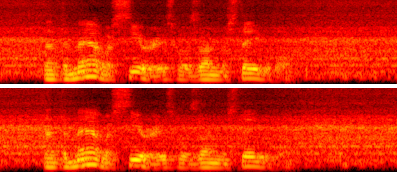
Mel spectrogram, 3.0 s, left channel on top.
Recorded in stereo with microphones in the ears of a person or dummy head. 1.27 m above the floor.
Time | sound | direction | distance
0.3 | a man speaking | 30° right (ahead or behind) | 0.9 m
